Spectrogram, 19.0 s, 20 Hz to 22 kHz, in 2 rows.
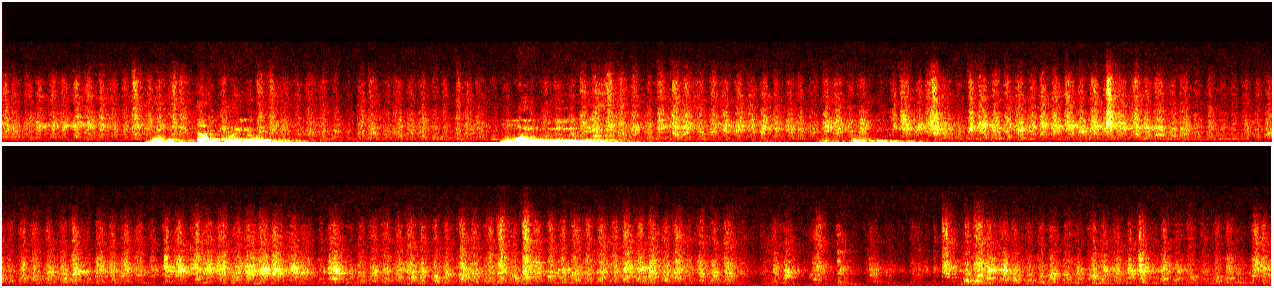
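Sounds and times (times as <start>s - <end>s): paint scraped over canvas: 0.0s - 19.0s.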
